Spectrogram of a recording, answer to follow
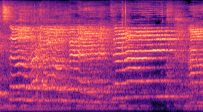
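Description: A girl singing a song into a handheld microphone, accompanied by her own strummed acoustic guitar.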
